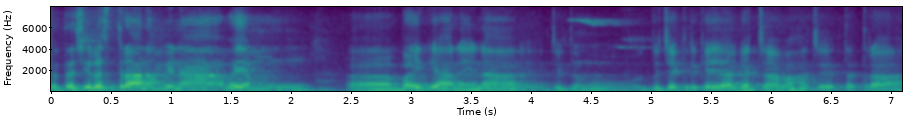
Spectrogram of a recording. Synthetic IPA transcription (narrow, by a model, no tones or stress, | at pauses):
t̪ɐt̪ɐɕiɾɐst̪ɾaːnɐmʋinaːbɐjɐm | bɐjɡjaːnɐinaːt̪it̪um | d̪ut͡ʃɐkɾikɐjaːɡɐt͡ʃaːmɐɦat͡ʃeːt̪ːɐt̪ɾa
